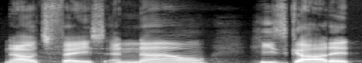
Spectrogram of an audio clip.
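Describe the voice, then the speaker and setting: Man, comedy podcast co-host, smooth clear voice, fairly high, dry close sound, animated storytelling. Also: measured pace, dry recording. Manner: animated storyteller, swears, laughs often. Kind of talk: casual storytelling chat. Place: comedy club, live.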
